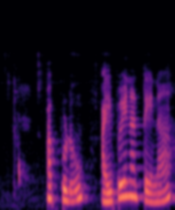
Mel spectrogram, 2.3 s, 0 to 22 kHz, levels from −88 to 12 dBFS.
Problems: none marked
